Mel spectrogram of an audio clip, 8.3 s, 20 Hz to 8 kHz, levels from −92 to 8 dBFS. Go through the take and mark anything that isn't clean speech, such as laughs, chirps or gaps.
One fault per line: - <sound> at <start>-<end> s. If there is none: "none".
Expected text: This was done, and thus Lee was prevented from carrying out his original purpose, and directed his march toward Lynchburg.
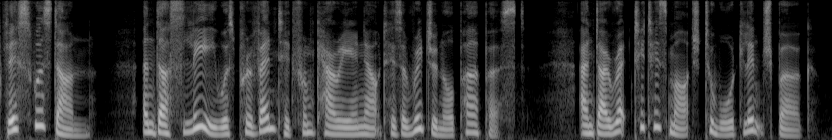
- dropout at 5.1-5.2 s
